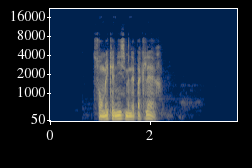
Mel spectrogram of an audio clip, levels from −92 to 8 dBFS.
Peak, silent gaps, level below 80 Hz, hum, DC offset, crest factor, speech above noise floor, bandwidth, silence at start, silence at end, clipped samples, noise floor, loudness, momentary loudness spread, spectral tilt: -2 dBFS; none; -60 dBFS; none; under 0.1%; 18 dB; over 74 dB; 7.8 kHz; 0.9 s; 1.55 s; under 0.1%; under -90 dBFS; -17 LUFS; 13 LU; -6 dB/octave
